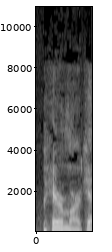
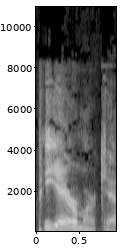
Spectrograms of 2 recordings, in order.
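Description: First: The first word sounds like 'pair', one syllable. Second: The first word sounds like 'pee-air', two syllables. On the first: The speaker calls it right. "thanks for pronouncing it correctly" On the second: The speaker calls it wrong. "Not Pierre Marquette"

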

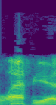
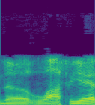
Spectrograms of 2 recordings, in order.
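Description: First: The name is said the way locals say it. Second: The name is said in a general, non-local way.

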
